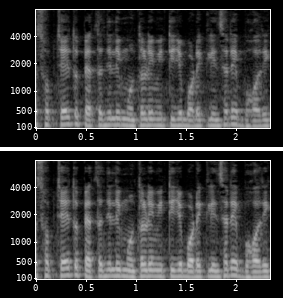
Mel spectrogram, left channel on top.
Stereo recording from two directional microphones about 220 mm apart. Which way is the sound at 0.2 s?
15° right (ahead or behind).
